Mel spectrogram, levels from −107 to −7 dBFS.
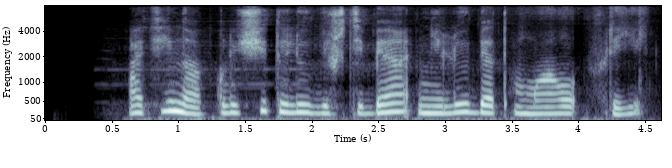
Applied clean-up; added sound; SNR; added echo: neural mask model DeepFilterNet 3.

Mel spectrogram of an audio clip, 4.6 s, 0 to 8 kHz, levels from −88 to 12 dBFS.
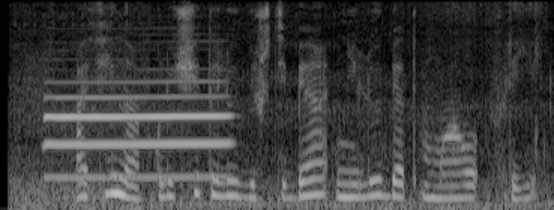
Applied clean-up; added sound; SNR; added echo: none; Wind instrument, woodwind instrument; -4 dB; none.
